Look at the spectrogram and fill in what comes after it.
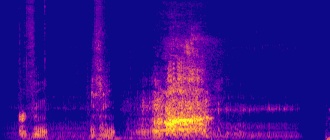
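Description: A bear growling: two short, rough growls, then a longer, louder one about three seconds in that trails away.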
